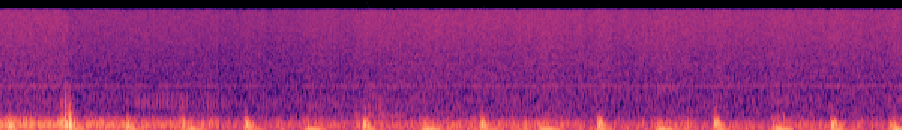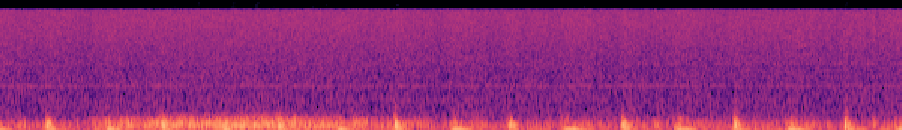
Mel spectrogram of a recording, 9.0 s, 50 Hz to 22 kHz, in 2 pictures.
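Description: Steady low heart thumps at roughly 100 a minute, with some hum in the background: normal heart sounds.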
